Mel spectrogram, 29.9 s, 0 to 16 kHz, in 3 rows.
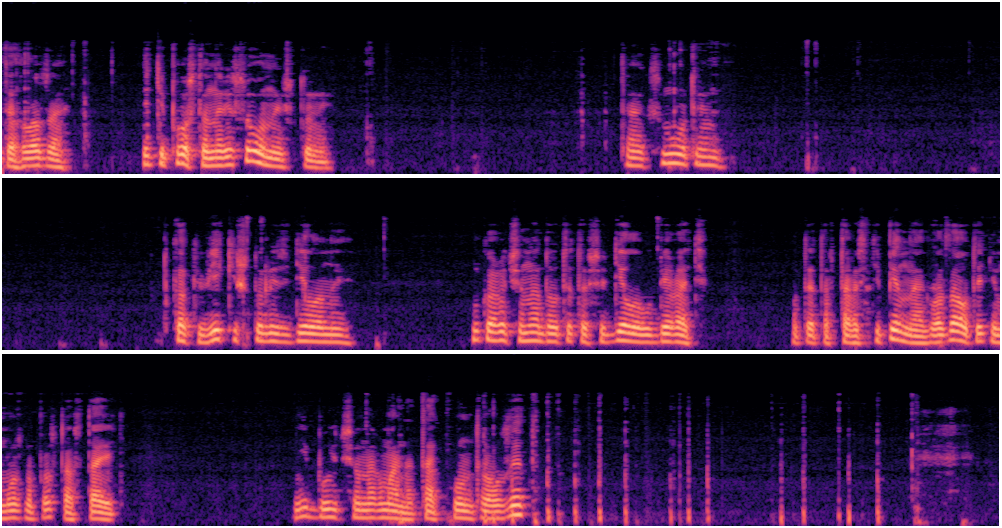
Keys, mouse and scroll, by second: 0.2 shift+middle click, 0.9 shift+middle click, 1.3 middle click, 2.8 middle click, 3.3-3.8 scroll up 1, 3.8 click, 4.5 click, 8.2 click, 8.8 middle click, 10.3-11.2 scroll up 1, 11.2-11.8 scroll down 1, 12.0-12.6 scroll down 1, 12.6 click, 14.1 middle click, 14.6 middle click, 14.9 middle click, 15.3 middle click, 17.0-18.4 scroll down 2, 18.4-19.8 scroll down 1, 19.8 middle click, 23.7 middle click, 25.0 ctrl+z, 26.0 ctrl+z, 26.3 ctrl+z, 26.6 ctrl+z, 27.2 ctrl+z, 28.1 ctrl+z, 28.8 ctrl+z.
